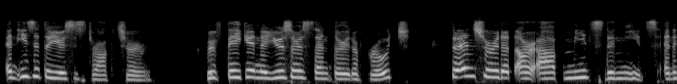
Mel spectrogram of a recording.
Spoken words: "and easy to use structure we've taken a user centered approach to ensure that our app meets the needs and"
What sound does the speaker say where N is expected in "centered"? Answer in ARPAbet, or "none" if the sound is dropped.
N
